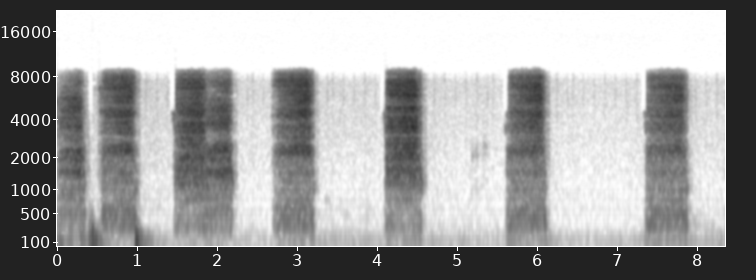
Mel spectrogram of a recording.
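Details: Waiting for their mother at 6:00 pm on 3 March 2024, hungry barn owl owlets in a nest box repeat rough hissing screeches, seven bursts that start close together then spread out, with a couple of soft thumps.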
